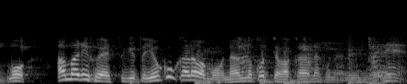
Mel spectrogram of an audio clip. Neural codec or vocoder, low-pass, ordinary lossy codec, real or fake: vocoder, 22.05 kHz, 80 mel bands, WaveNeXt; 3.6 kHz; MP3, 32 kbps; fake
